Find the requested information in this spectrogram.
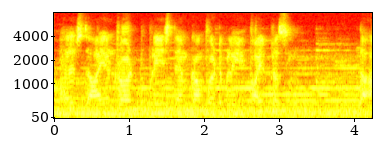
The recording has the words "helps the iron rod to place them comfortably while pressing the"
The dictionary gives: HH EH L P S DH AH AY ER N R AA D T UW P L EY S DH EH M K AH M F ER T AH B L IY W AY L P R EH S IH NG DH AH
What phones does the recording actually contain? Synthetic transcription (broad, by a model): HH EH L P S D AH AY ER N R AA D T UW P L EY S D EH M K AH M F ER T AH B L IY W AY L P R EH S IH NG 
